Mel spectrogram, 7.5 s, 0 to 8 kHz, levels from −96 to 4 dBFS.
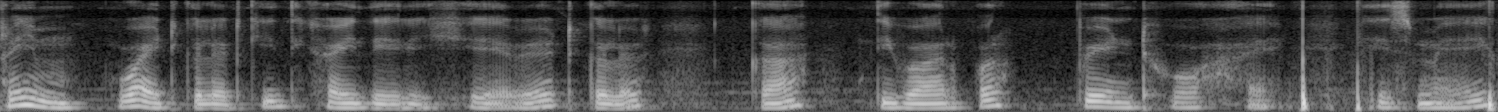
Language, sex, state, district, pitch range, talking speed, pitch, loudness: Hindi, male, Himachal Pradesh, Shimla, 120-150 Hz, 135 wpm, 130 Hz, -25 LUFS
